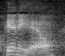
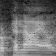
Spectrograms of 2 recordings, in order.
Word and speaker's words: Peniel: But then he came, especially when he came back to that place called Peniel, or Peniel, it's sometimes pronounced.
